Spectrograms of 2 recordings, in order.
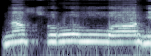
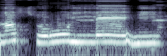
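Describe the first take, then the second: First: نصر الله said slowly with a heavy emphatic lam in الله; thick lam after the rolled ra of نصر; correct heavy lam. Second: نصر الله said slowly with a thin, light lam in الله; thin the lam of الله as a mistake; wrong thin lam. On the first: Teacher giving the correct reading, heavy lam. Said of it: "أقول مثلًا إيه؟". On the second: Teacher asking if the thin reading is allowed, thin lam. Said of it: "ينفع أقول". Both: Shown as a demonstration.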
